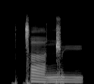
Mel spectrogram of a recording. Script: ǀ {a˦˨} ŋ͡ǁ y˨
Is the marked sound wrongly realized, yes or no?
no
